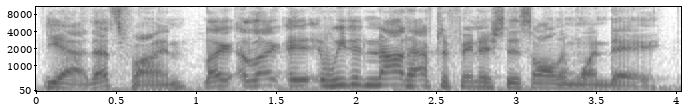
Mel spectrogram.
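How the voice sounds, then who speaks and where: A woman's voice: fairly low pitch, sing-song, moderate pace, a bit bright. A woman chatting casually as a guest on a livestream, easygoing and giggly, with music behind her. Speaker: co-streamer, guest voice actor.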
